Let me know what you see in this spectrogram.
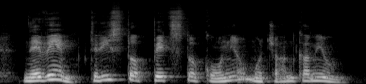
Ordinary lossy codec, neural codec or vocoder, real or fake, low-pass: none; none; real; 19.8 kHz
